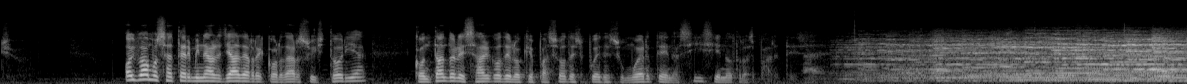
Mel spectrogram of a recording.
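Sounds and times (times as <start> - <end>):
speech: 1.2 - 8.3
church bells ringing: 8.3 - 11.8.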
